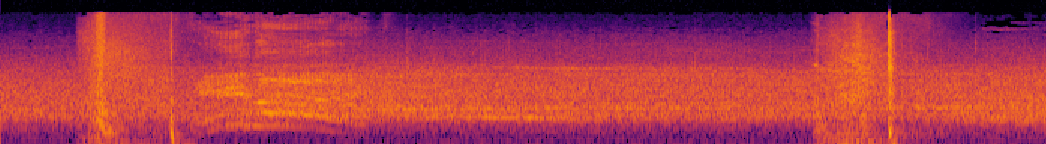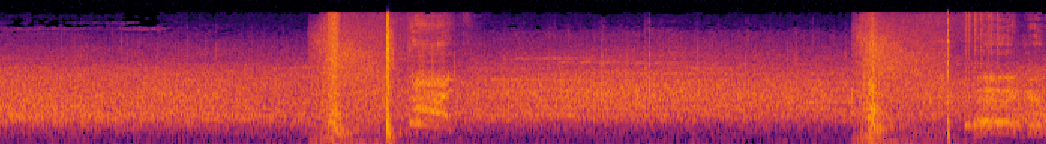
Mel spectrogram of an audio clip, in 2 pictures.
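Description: A baseball smacks into a catcher's mitt with a sharp pop.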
